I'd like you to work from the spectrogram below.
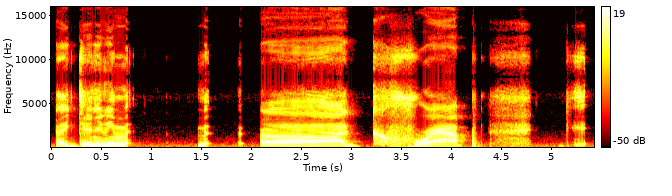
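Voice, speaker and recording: A woman streaming a game with casual commentary, thinking aloud in a halting way. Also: fairly low pitch, clear, resonant tone, dry recording.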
